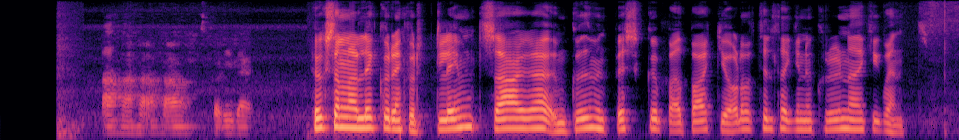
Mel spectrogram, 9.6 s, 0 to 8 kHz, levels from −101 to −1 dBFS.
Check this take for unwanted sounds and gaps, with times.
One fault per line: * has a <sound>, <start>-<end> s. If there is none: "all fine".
* has a laugh, 1.0-2.6 s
